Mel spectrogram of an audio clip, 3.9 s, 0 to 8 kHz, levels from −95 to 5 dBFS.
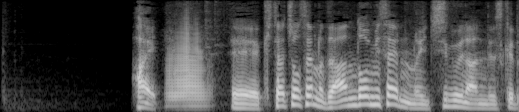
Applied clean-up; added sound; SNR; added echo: neural mask model RNNoise.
